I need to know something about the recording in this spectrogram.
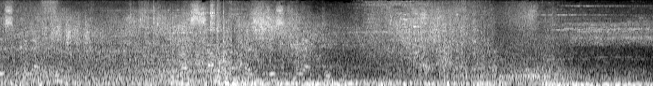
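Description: A large crystal explodes with a loud rumbling blast.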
